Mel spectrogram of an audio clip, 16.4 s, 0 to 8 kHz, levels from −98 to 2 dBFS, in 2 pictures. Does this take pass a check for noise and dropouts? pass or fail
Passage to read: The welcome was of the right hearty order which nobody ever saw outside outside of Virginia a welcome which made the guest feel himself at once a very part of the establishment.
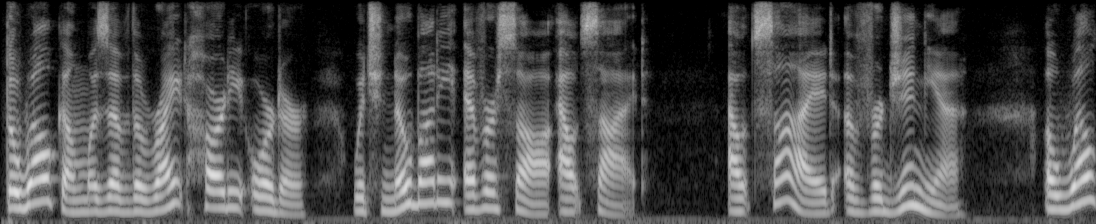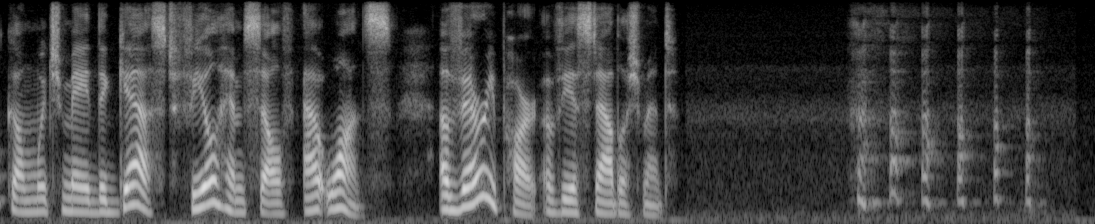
fail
